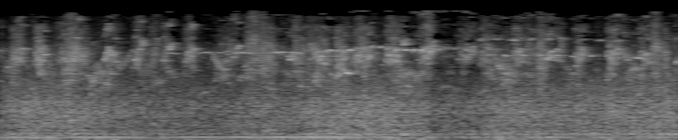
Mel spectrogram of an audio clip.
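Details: Several European bee-eaters (Merops apiaster) give a dense chorus of short, high, rolling chirps that overlap continuously, with a low steady hum underneath.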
